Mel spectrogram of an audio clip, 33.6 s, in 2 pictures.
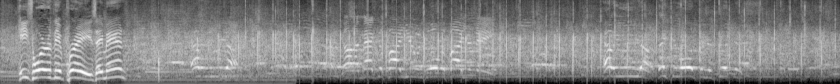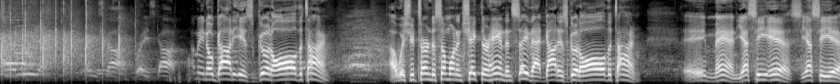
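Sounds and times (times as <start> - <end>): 
audience clapping and applauding: 0.0 - 20.4
speech: 0.4 - 2.7, 3.8 - 4.9, 12.0 - 14.8, 19.9 - 23.4, 24.6 - 29.6, 30.4 - 33.5.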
